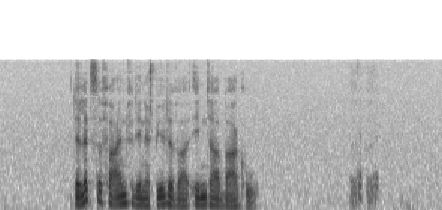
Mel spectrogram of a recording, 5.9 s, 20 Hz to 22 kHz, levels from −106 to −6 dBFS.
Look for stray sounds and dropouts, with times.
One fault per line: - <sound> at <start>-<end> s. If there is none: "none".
- laugh at 4.7-5.1 s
